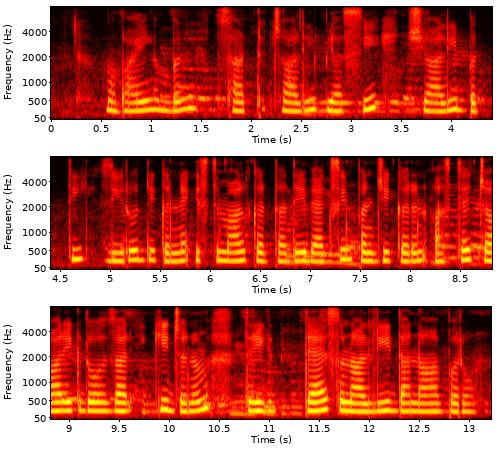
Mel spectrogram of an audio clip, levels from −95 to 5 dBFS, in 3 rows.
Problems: background conversations at intervals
